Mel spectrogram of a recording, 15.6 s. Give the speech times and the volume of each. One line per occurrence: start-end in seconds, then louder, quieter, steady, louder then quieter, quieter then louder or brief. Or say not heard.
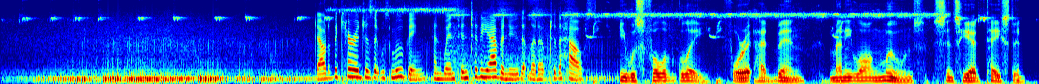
4.7-15.5 steady.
